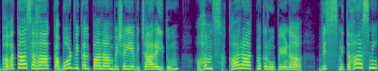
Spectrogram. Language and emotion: Sanskrit, surprised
